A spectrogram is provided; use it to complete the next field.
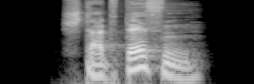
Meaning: instead, in lieu (of)
- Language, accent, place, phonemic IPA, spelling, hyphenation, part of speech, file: German, Germany, Berlin, /ʃtatˈdɛsn̩/, stattdessen, statt‧des‧sen, adverb, De-stattdessen.ogg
